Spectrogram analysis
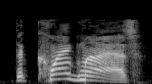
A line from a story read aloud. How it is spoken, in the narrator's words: Klaus cried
